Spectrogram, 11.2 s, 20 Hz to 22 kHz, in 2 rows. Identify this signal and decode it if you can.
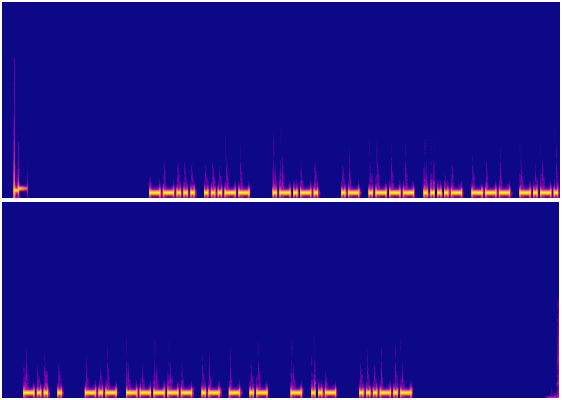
Morse code, heard as a keyed tone, about 36 wpm, 700 Hz. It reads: 73 <AR> AJ4OC DE K0ATA TU <SK>
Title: Practice QSO - Exchange 4 - Ending - 35wpm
